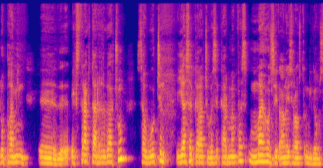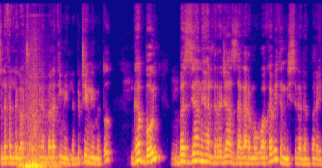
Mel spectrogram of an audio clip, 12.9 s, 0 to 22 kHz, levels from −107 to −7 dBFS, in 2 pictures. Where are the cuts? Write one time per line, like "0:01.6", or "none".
0:07.1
